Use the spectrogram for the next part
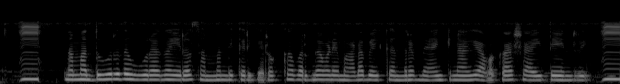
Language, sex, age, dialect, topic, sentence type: Kannada, female, 31-35, Central, banking, question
